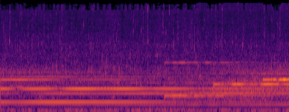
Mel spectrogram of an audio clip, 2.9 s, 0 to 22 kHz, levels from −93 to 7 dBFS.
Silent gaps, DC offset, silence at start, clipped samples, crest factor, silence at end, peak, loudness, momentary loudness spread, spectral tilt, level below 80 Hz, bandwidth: none; under 0.1%; 0 s; under 0.1%; 18 dB; 0 s; -18 dBFS; -36 LUFS; 4 LU; -4 dB/octave; -56 dBFS; over 20 kHz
